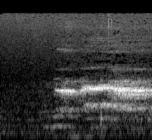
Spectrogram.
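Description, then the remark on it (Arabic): A rooster crows once, a loud sustained call that starts about halfway through and holds a bright, strained tone to the end, with faint background hiss and no talking. “قال رسول الله صلى الله عليه وسلم لا تسب الديك ديقها عيننا فإنه يوقظ للصلاة”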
